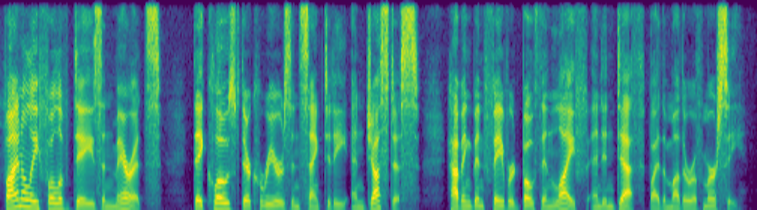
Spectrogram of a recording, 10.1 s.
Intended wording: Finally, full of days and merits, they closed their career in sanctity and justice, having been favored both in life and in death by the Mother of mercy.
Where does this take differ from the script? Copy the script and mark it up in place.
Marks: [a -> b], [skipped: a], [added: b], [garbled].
Finally, full of days and merits, they closed their [career -> careers] in sanctity and justice, having been favored both in life and in death by the Mother of mercy.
